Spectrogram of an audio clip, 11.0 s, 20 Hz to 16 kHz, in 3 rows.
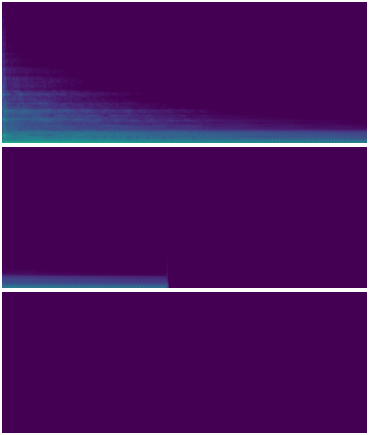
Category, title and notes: Instrument samples > Piano / Keyboard instruments
A korg M1 style piano.
electronic, korg, piano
